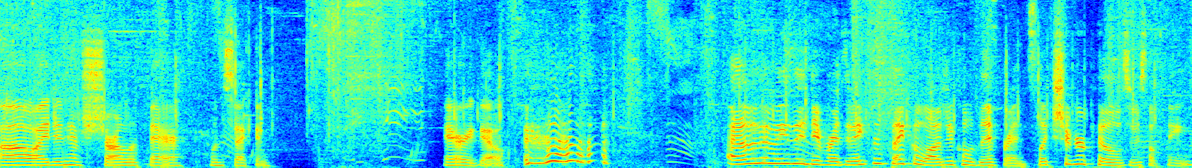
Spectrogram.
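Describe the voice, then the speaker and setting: Fairly high and fairly quick, a woman's unremarkable speaking voice comes with a Canadian accent. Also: lively intonation. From central Canada. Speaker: video game streamer. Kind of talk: live stream gameplay commentary. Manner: casual, self-correcting. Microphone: mic level reads really quiet.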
